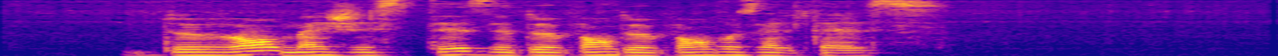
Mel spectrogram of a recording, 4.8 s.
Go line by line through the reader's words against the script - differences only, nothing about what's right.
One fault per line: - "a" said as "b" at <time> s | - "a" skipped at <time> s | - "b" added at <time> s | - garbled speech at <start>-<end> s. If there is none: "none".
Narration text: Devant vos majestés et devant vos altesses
- "vos" skipped at 1.1 s
- "devant" added at 2.3 s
